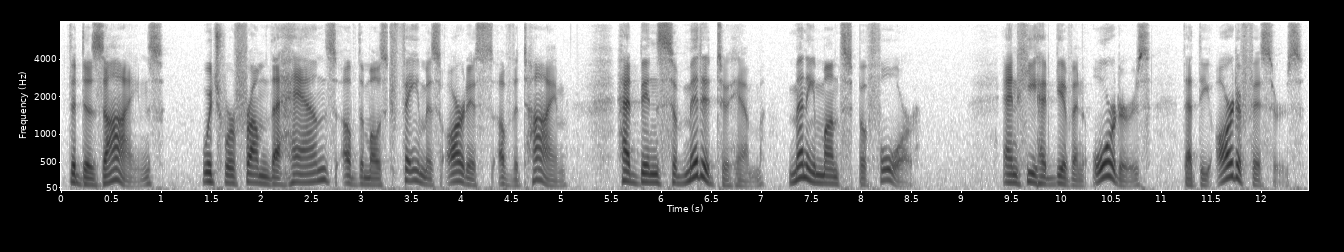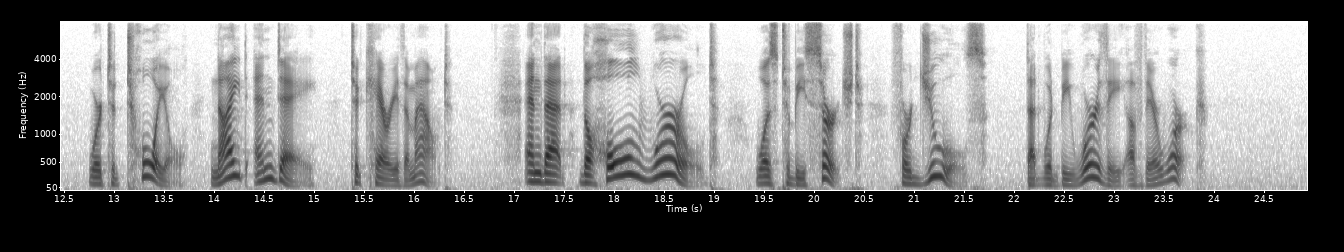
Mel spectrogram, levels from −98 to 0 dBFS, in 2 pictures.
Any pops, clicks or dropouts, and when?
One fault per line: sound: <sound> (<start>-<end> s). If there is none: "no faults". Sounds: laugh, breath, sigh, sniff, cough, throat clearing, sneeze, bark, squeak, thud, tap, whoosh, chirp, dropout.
no faults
